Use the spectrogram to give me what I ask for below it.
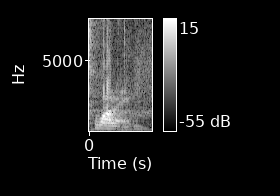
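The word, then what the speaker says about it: Hwoarang: I I think it's I think it's huarang Huarang It's not really a natural thing for our English tongues to say but Right or American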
